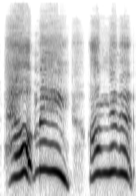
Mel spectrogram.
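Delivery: high-pitched mock plea for rescue; imitated panic. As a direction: mimic a panicked swimmer calling out. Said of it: "people freak out in the swim".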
